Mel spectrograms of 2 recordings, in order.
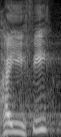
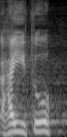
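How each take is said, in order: First: The word ends in an i vowel. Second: The word ends in an u vowel. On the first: "yaqulu haythi fa yabniha alal kasri" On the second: "damma talaga yung dulo niya"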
